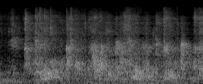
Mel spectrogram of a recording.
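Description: A roomful of people clapping, greeting a delegation member who has just been introduced by name: many overlapping claps with no steady rhythm.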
